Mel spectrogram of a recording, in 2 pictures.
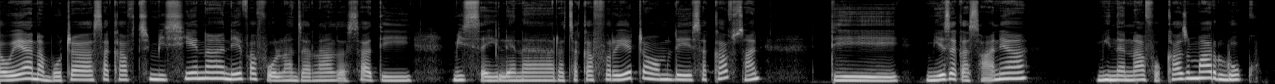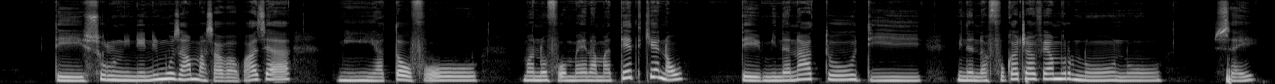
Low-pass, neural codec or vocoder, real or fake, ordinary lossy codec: none; none; real; none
